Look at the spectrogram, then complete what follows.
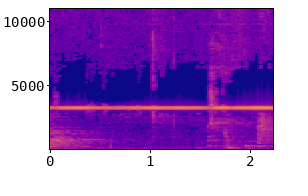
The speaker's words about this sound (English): I thought it was a fire alarm. I'm sorry. I, that kind of creeped me out.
